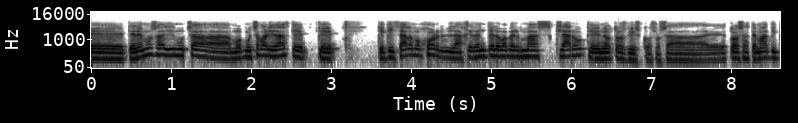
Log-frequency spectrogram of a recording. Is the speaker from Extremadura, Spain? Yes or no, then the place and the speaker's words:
no; Madrid, Community of Madrid, Spain; En ese somos de Hortaleza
